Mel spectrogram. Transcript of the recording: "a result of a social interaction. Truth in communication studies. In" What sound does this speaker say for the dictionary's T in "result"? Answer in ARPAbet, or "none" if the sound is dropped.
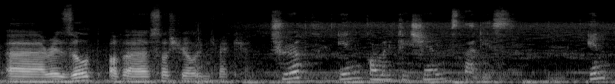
T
